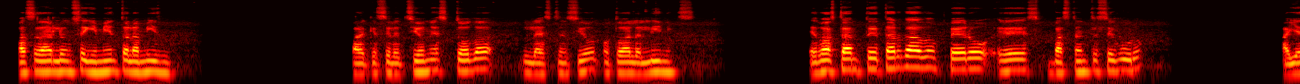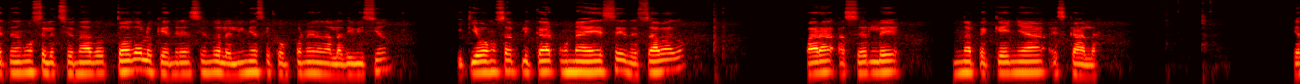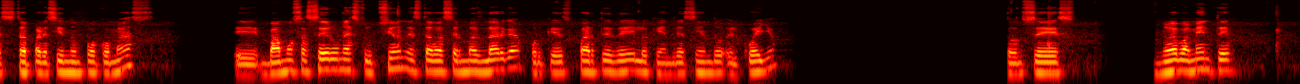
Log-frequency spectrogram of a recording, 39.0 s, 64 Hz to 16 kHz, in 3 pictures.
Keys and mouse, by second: 0.0-1.2 middle drag, 1.5 middle click, 2.9 ctrl+click, 3.7 middle click, 4.7 middle click, 6.4 ctrl+click, 6.9 middle click, 7.7 middle click, 10.6 ctrl+click, 11.8 ctrl+click, 12.5 middle click, 13.6 middle click, 15.1 middle click, 15.9 shift+middle click, 16.9 middle click, 17.8 middle click, 20.1 s, 25.0 click, 25.4-26.4 middle drag, 26.7-27.8 middle drag, 29.5 shift+middle click, 36.7-39.0 middle drag.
